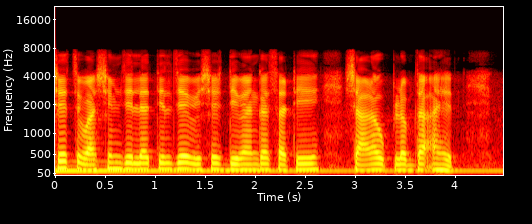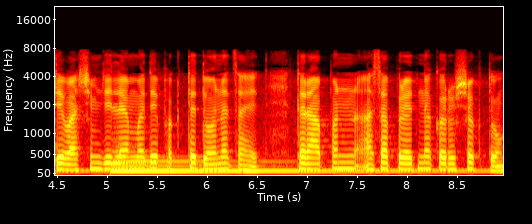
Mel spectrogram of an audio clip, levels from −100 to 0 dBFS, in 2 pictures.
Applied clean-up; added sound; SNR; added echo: none; Bass guitar; 6 dB; none.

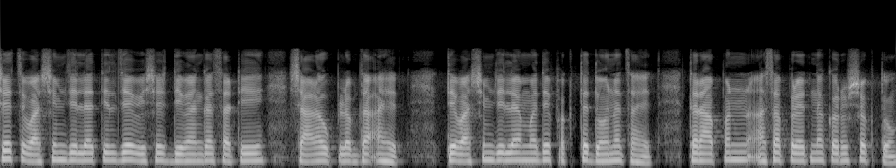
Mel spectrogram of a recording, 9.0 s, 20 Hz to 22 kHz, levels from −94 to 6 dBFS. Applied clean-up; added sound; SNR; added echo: neural mask model Resemble Enhance denoiser.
